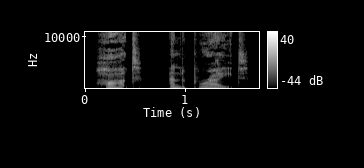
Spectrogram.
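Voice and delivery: ordinary delivery, nothing marked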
